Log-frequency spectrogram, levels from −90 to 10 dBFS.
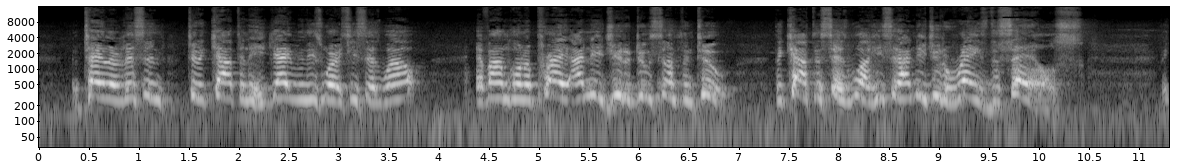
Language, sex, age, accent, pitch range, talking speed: English, male, 30-49, American, 270-360 Hz, 210 wpm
